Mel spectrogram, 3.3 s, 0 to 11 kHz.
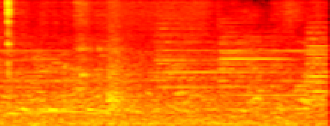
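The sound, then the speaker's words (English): A town hall clock bell in Brisbane rings out with a sustained, humming tone, heard from the 16 Antlers rooftop bar on a hotel, over a steady background murmur, with a faint voice underneath. “You guys can guess what time we're recording this by listening to the town hall clock.”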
